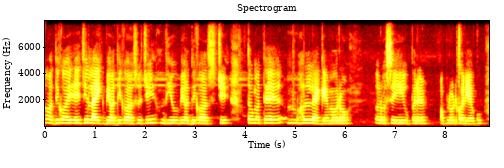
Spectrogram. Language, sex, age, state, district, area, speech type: Odia, female, 18-30, Odisha, Cuttack, urban, spontaneous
